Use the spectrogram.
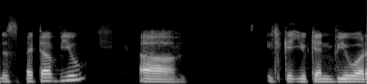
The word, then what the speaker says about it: Petavue: you know uh it's it's actually the actual pronunciation is PETA view um you can view or analyze pedabytes of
